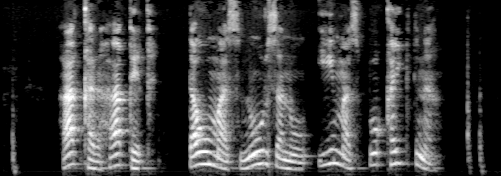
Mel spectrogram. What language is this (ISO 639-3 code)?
jqr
